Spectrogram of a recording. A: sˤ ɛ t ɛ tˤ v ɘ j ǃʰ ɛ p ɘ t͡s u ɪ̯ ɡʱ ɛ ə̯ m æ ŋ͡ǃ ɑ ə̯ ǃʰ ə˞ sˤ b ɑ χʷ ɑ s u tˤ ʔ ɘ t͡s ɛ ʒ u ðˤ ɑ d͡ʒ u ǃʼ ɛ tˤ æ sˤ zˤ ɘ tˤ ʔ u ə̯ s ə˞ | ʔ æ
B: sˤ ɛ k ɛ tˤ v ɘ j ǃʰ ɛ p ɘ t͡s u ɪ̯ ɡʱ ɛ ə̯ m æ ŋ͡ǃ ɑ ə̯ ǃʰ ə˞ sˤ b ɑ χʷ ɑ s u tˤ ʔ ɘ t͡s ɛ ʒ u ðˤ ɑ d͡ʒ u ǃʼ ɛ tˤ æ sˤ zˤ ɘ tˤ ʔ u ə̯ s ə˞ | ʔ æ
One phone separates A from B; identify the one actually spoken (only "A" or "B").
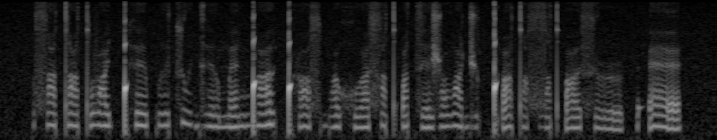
A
